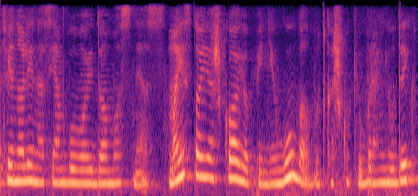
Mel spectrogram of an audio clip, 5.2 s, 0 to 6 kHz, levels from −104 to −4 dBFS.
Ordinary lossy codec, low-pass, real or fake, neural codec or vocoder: AAC, 24 kbps; 5.4 kHz; fake; codec, 16 kHz in and 24 kHz out, 1 kbps, XY-Tokenizer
